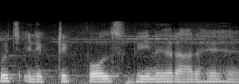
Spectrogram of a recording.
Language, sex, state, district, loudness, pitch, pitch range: Hindi, male, Uttar Pradesh, Hamirpur, -16 LUFS, 130 Hz, 125-130 Hz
